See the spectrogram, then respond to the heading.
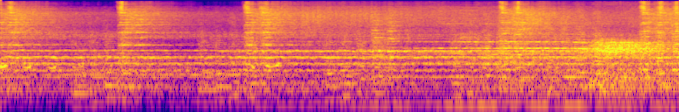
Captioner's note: dramatic music continues; crying; Nancy crying; dramatic music continues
